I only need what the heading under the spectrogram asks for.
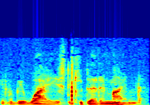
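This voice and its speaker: An actor playing a cunning living shadow posing as a prince in an old-time radio drama, suave and courtly, with theatrical menace. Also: male voice, sits low, moderate pace, sharp tone, slight background noise. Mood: silky menace. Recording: dull vintage radio recording.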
